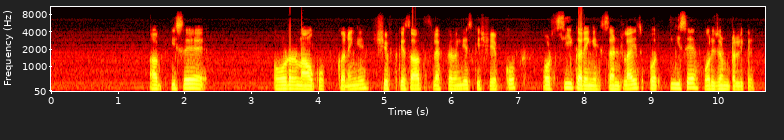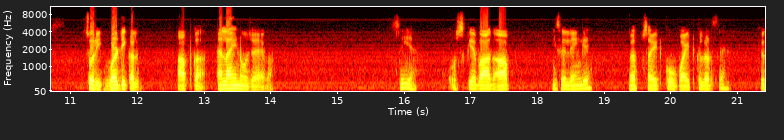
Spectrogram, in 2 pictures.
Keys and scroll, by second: 7.4 c, 9.1 e.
